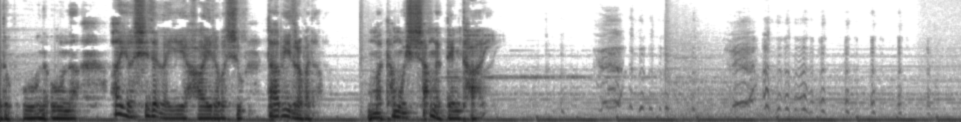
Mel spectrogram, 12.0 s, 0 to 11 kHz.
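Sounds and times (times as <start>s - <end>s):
background music with low drone: 0.0s - 12.0s
breathy gasp: 9.1s - 9.5s.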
